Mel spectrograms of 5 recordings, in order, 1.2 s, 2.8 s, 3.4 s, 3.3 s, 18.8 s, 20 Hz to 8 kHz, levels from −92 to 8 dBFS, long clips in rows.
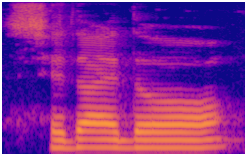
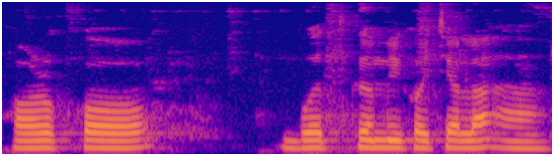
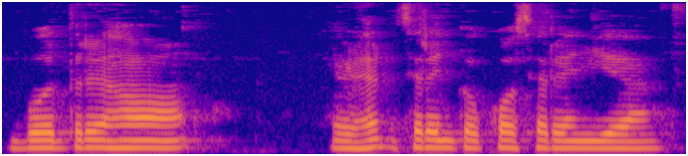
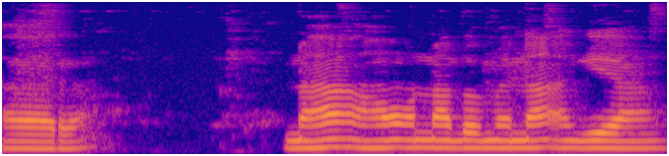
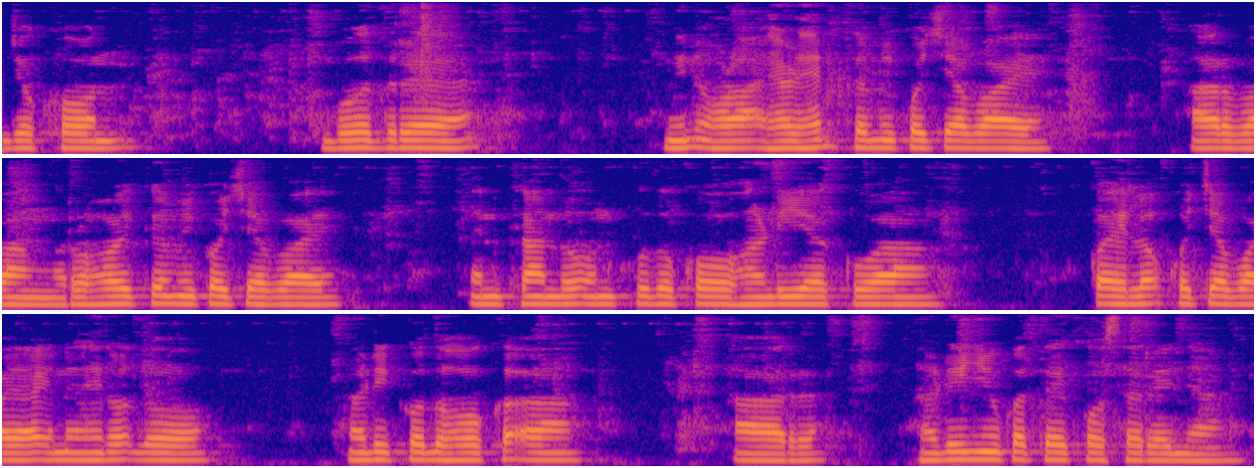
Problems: background sounds at intervals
